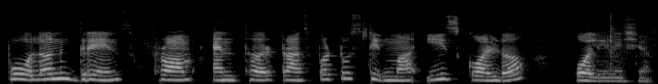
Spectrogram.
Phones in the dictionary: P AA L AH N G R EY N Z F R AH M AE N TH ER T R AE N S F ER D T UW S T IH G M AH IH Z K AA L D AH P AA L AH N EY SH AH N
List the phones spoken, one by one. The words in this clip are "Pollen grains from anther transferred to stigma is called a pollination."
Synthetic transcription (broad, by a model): P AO L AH N G R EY N S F R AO M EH N T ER T R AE N S P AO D T UW S T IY G M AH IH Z K AA L D AH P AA L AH N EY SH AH N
